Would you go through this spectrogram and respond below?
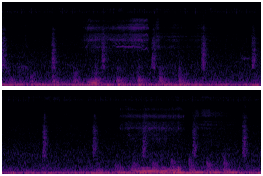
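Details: Sleeping Beagle puppy snoring loudly: a steady low rumble of breaths with brief wheezy, whistling nasal bursts near the second and eighth seconds, plus a few faint clicks indoors.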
